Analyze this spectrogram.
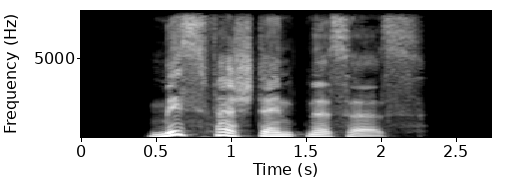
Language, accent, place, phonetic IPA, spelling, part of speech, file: German, Germany, Berlin, [ˈmɪsfɛɐ̯ˌʃtɛntnɪsəs], Missverständnisses, noun, De-Missverständnisses.ogg
- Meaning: genitive singular of Missverständnis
